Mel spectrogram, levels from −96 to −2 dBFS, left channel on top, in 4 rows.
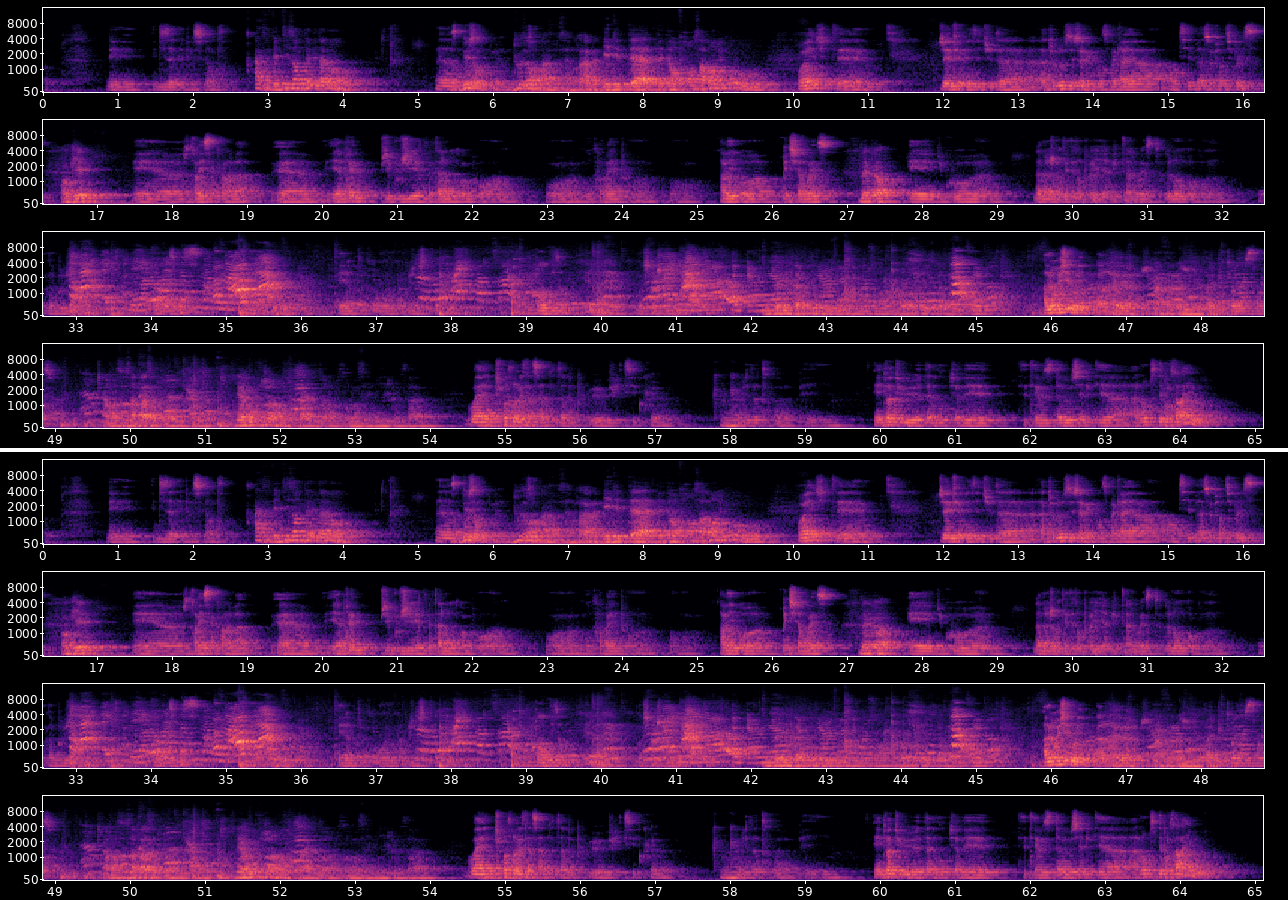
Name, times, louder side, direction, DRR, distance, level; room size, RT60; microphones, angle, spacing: voice 1, 0.8-1.2 1.5-2.3 5.2-6.6 10.0-11.5 11.9-16.5 17.5-19.0 19.4-20.5 20.8-22.5 23.0-24.4 24.7-24.9 25.3-25.9 26.2-27.2 27.8-28.9 29.5-32.0 32.5-33.2 34.0-34.6 35.2-35.9 36.5-38.2 38.8-41.1 45.9-48.9 54.4-55.8 56.1-56.7 56.9-57.2 58.1-59.4 59.9-61.4 62.0-64.4, equal, 20° right, -2 dB, 1.2 m, -39 dB
voice 2, 2.8-4.0 5.4-5.7 6.2-9.5 16.5-16.9 27.1-27.6 35.6-35.8 42.2-45.1 46.7-47.1 47.3-48.1 49.6-54.0 54.7-55.1 57.9-58.2, equal, 10° left, -10 dB, 1.8 m, -36 dB
Chatter, 32.9-52.5, right 1 dB, 5° right, 0.4 m, -38 dB
9.1 x 4.0 x 3.5 m, 1.1 s
head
